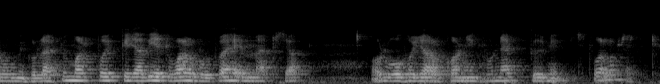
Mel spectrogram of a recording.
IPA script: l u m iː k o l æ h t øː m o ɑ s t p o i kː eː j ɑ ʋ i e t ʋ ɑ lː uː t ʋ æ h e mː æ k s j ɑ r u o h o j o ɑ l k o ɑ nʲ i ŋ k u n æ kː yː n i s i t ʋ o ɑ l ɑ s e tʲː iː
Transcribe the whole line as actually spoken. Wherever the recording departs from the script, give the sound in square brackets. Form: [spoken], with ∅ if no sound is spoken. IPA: l u m [i] k o l æ h t øː m o ɑ s t p o i kː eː j ɑ ʋ i e t ʋ ɑ lː uː t ʋ æ h e mː æ k s j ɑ r u o h o j o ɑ l k o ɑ nʲ i ŋ k u n æ kː yː n i s i t ʋ o ɑ l ɑ s e tʲː iː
